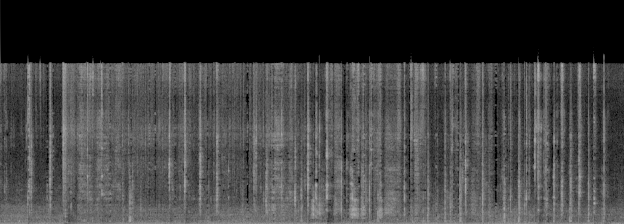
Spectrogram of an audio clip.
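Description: Close-miked eating: wet chewing, lip-smacking and biting into food, with many short sharp clicks throughout. A steady low hum lies underneath.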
